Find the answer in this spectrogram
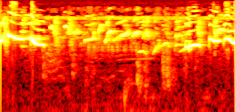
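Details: Morning song of an Oriental magpie-robin, played as a lure for birds slow to sing: loud wavering whistled notes open and close a busy stretch of high chirps and twitters.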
